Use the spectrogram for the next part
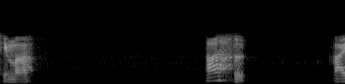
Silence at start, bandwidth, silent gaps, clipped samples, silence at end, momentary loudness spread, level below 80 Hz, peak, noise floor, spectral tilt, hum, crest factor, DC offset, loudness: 0 s; 5.8 kHz; none; under 0.1%; 0 s; 14 LU; -82 dBFS; -14 dBFS; -66 dBFS; -6 dB/octave; none; 22 dB; under 0.1%; -32 LUFS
